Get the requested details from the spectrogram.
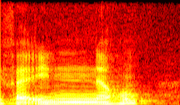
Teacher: النون مشددة بمقدار حركتين في قوله فإنهم، في قوله فإنهم تشد فإنهم ولا تمر مرورا سريعا.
